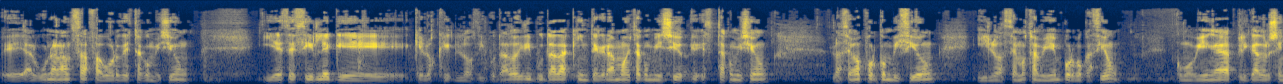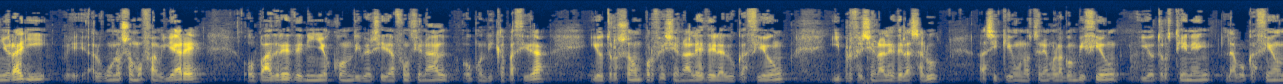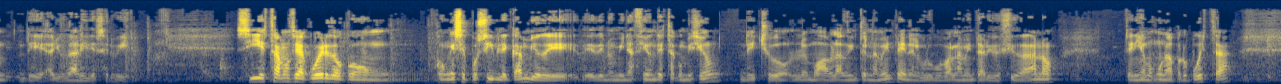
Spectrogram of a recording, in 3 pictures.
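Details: Adult male speaker; typical speech.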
